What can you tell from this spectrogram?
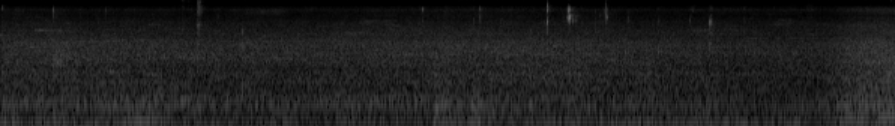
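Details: Quiet, steady low hum of room or traffic noise with faint clicks, and no animal call.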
